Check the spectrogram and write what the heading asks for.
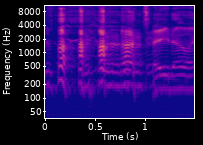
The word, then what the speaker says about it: Taito: Taito? How do you say it? I say it both ways. Taito and Taito, whichever way the mood strikes.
